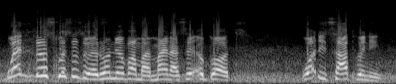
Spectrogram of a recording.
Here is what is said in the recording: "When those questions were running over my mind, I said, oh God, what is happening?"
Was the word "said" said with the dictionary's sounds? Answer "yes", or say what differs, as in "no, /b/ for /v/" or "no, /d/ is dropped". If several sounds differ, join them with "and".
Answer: no, /d/ is dropped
